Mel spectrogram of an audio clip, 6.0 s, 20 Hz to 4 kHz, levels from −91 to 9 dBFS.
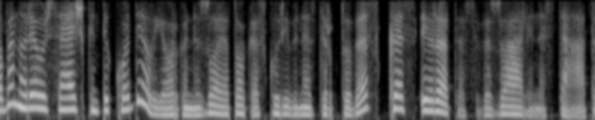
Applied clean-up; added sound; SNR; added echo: none; none; none; none.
